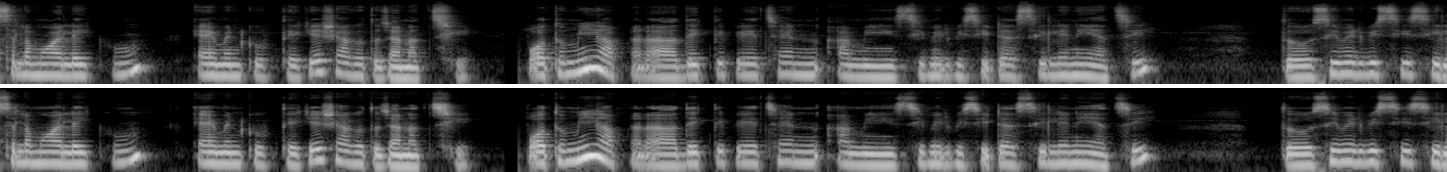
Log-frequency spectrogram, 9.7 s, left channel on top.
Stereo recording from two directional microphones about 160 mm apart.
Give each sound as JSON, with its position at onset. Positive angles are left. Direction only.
{"t": 0.0, "sound": "a woman's voice", "side_deg": -20}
